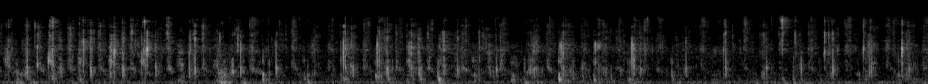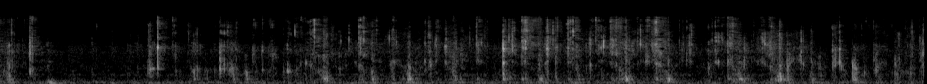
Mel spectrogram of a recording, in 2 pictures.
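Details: Pet dog eating, close-up: dense crunchy chewing and biting bursts fill the recording, sharp clicks repeating rapidly with a brief quieter lull near the middle, indoors with no other clear sounds.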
